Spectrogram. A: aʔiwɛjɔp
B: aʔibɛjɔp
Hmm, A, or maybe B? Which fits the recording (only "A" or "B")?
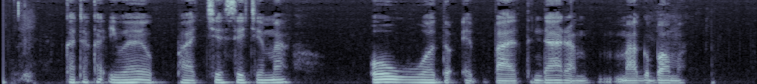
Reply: A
